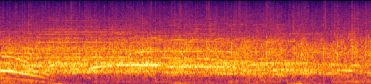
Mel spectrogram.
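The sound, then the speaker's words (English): Loud audience applause and cheering at a live show at the Largo Theater in Hollywood: a dense, steady wash of clapping with shouts mixed in, sustained from start to finish. “Ladies and gentlemen, live from the Largo Theater in Hollywood, put your hands together for Mr. Ron Burgundy!”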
